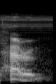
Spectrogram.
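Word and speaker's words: harem: of hair for my harim I call it haram he called it harim same thing different pronunciation oh really a blond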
